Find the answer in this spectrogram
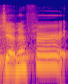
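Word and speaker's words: Jenwner: Yes, this is Jennifer. Yes, it's spelled J-E-N-W-N-E-R. The W is silent.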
